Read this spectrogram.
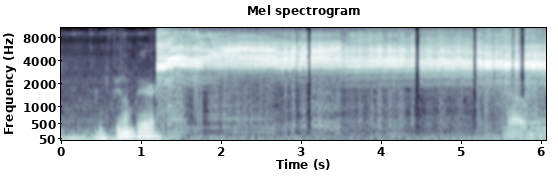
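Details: Annual cicada caught by the dog Henry MinPin, seen close up: after a second of human speech, a loud, steady, high-pitched electric buzz starts abruptly and holds unbroken to the end, with a voice returning briefly at the close.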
